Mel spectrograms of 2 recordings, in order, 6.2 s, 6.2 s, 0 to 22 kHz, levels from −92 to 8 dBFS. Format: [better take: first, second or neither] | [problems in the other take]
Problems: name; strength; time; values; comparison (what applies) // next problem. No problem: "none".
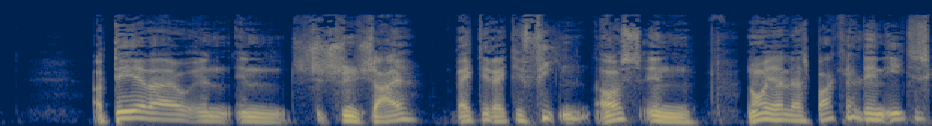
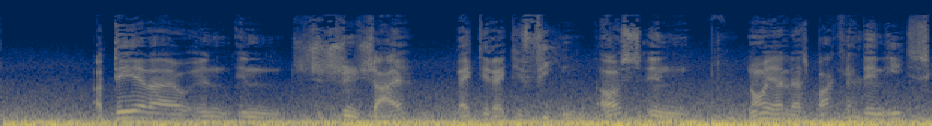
first | low rumble; loud; throughout; 8 dB below the speech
